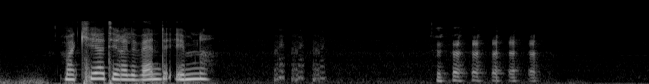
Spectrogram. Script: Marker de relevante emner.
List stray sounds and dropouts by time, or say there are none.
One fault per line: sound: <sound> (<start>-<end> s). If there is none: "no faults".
sound: laugh (2.7-3.3 s)
sound: laugh (4.3-5.4 s)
